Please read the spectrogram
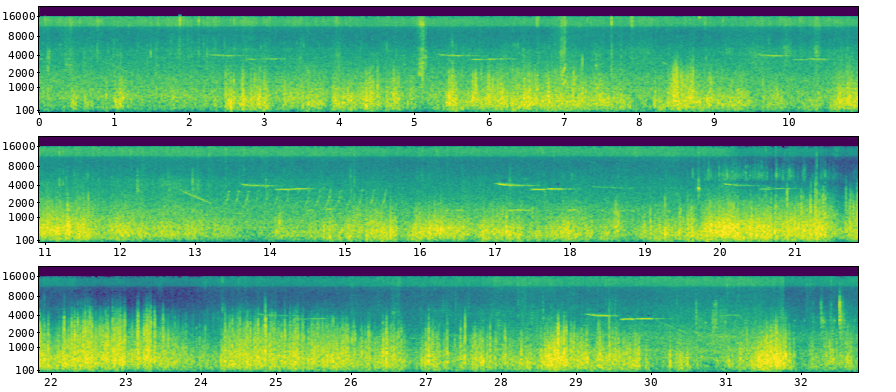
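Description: Wind buffeting the camera microphone in uneven gusts, with faint, short high chirps every second or two.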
